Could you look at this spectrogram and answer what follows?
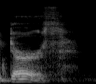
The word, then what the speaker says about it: Dirth: Named Tommy Dirth it's like it's spelled like Earth, but with a D in front of it.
